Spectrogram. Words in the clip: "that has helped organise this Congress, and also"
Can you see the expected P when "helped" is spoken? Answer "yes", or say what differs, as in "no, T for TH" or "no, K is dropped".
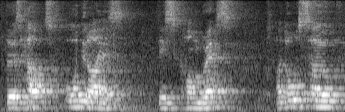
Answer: yes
